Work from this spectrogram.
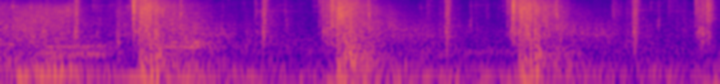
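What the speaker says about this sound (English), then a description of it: "I'm excited to try out this shotgun." A shotgun fires in Borderlands, three loud, evenly spaced blasts about a second apart over busy game noise.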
